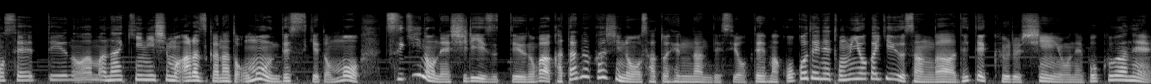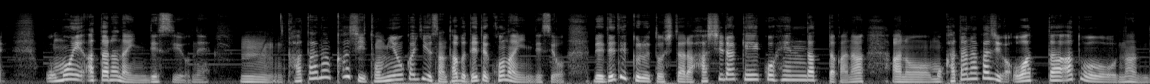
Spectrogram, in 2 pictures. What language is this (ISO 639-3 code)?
jpn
